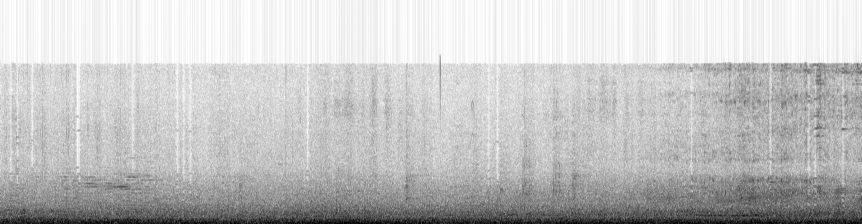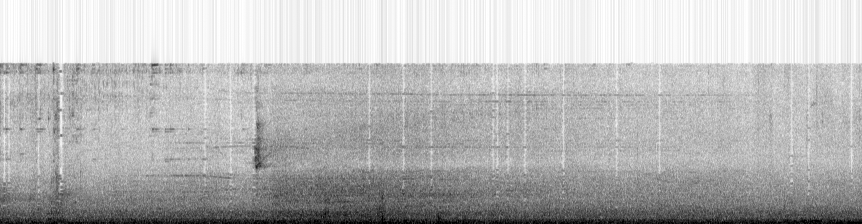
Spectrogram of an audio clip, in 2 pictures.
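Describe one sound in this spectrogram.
City traffic hums steadily in the background outdoors.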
